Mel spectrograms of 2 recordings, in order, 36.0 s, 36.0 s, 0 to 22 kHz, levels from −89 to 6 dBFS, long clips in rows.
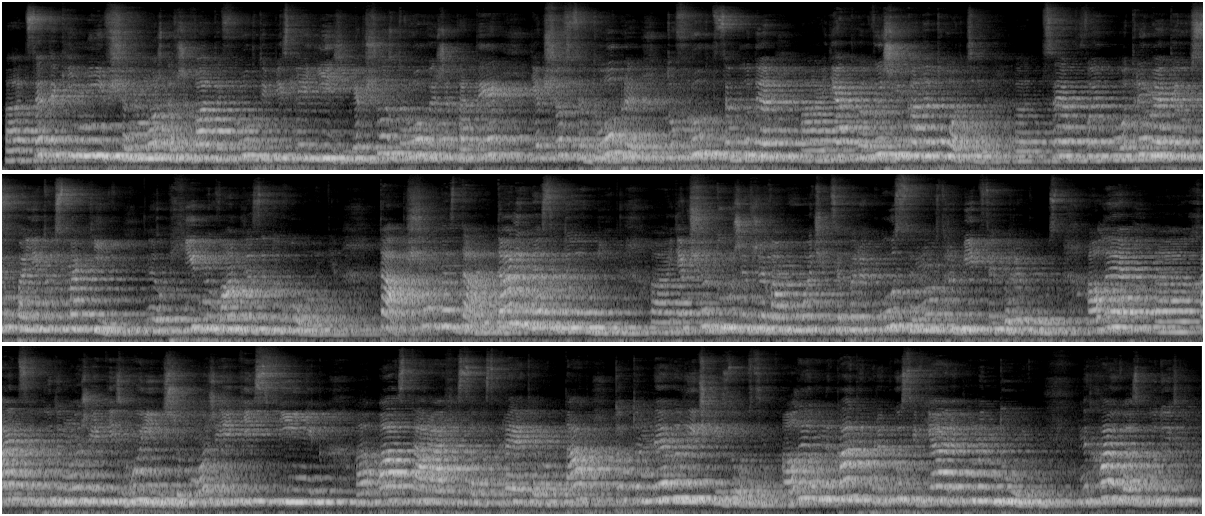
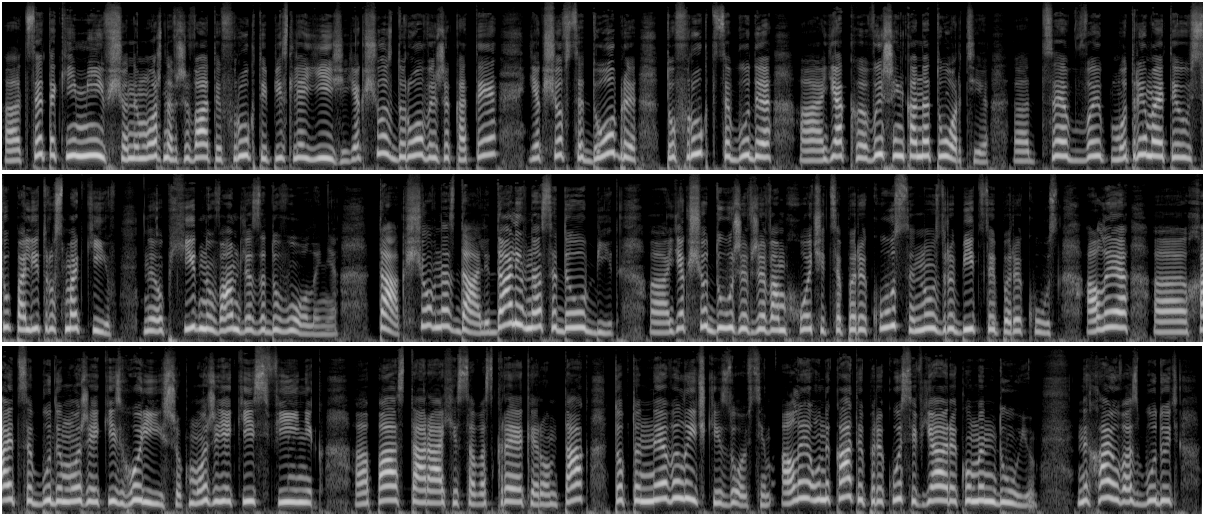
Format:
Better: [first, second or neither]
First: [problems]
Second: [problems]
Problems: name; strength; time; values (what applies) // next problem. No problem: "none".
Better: second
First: room echo; strong; dies away in 2 s // off-mic speech; far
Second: none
